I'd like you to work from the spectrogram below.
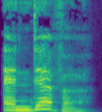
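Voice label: "endeavour", British English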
